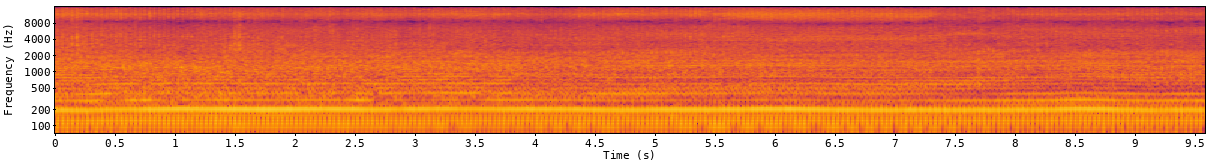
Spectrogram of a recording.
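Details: Kohler Courage XT-7 push-mower engine: steady, even single-cylinder drone at constant speed with no misses, knocks or rattles; running smoothly and healthy.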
